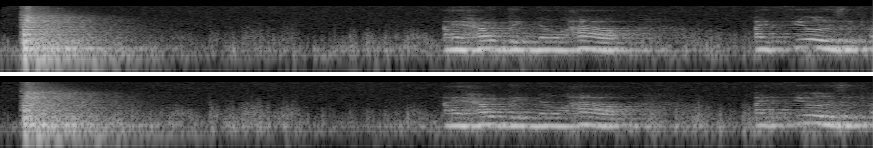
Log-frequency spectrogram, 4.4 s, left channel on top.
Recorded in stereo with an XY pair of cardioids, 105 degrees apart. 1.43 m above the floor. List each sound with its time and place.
0.1 s a door slam: 40° left, 2.5 m
2.2 s a woman speaking: 30° left, 2 m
